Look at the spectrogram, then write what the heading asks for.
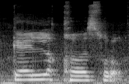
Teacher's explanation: ایک کاف باریک دوسرا موٹا, یہ باریک کاف ہے اور یہ موٹا قاف ہے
